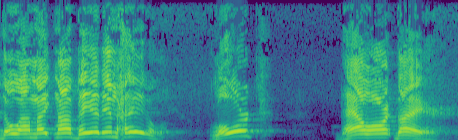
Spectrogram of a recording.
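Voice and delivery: preacher crying out David's words; rising preaching cry. Real, not acted. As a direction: build to a ringing cry.

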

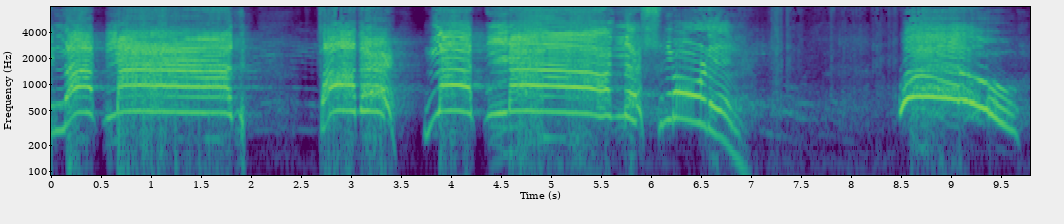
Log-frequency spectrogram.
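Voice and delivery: high, sustained pulpit shout; full-force preaching. Real, not acted. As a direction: cry it out with drawn-out words. Preacher shouts the retold words.

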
